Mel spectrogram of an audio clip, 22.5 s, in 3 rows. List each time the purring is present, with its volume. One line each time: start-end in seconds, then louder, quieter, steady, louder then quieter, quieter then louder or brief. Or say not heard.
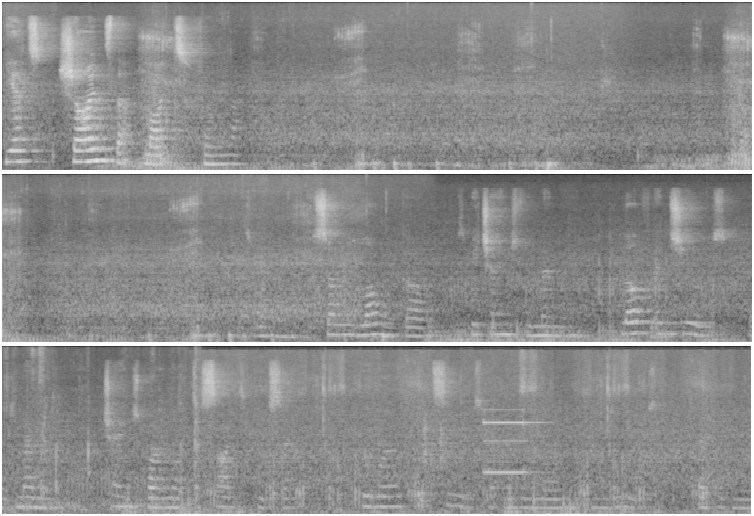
0.0-22.4 quieter.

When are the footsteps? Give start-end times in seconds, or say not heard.
not heard.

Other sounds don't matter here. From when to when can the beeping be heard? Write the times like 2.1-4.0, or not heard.
19.2-20.4.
